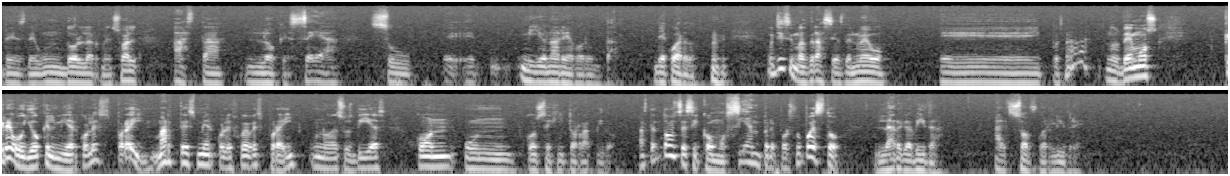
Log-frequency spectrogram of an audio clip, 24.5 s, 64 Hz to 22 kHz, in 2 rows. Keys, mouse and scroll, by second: 23.5 click.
